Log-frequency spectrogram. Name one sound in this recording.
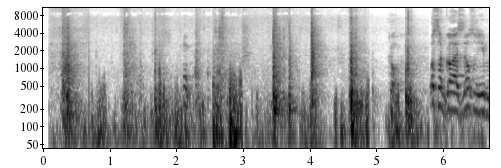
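Cardboard boxes thump and scrape as they are set down.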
